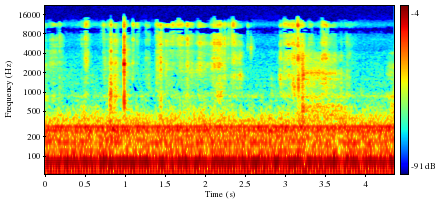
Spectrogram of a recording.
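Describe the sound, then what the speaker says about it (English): Cardstock gets folded back and forth along a score line, making faint, sparse crinkles and crisp ticks over a quiet background hum. "So you're just folding back and forth."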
